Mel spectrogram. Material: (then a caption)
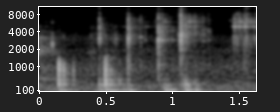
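Yarn. A handmade crocheted yarn rattle toy with a rattling insert is shaken, giving a series of short, dry rattling bursts with a bright, jangly top and little ring. The toy sounds as it should.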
